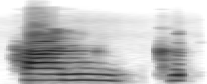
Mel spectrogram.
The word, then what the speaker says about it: hangeul: Y el hangul, eso te iba a decir, el hangul ahora se escribe hangeul. Antes se escribía hangul con la U directamente, por eso van a encontrar documentos o muchos en internet escrito en hangul. Eso es por la romanización anterior.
